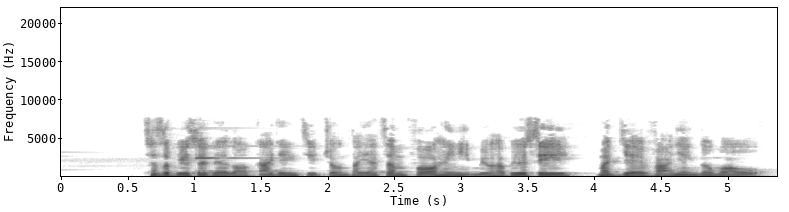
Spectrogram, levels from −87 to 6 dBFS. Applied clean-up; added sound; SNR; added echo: classical method WPE with log-MMSE.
